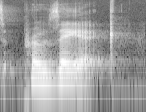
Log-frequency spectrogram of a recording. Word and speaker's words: prosaic: It is prosaic. Rhymes with mosaic.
